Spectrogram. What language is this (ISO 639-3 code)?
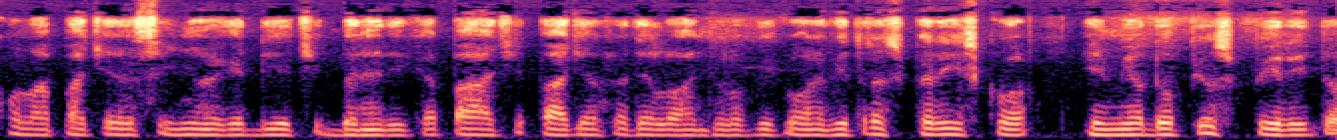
ita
